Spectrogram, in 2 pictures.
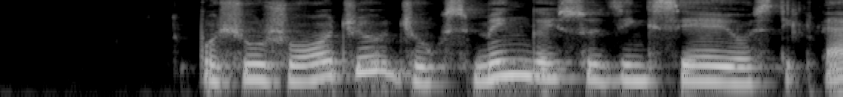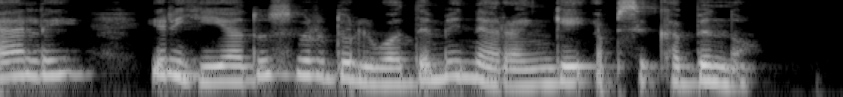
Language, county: Lithuanian, Telšiai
